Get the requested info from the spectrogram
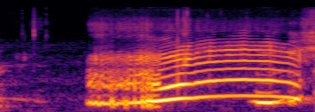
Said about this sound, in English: That's her. Oh dude. Oh, everybody, Davis Cat Mochi is here. You're so shy.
